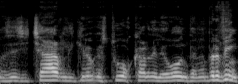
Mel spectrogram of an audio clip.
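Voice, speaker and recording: A man's high-pitched voice. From Peru, Lima (San Miguel, Callao area). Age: 60s. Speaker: singer-songwriter and music producer. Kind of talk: podcast interview, casual storytelling. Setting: studio.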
